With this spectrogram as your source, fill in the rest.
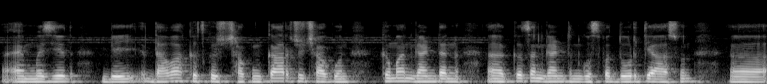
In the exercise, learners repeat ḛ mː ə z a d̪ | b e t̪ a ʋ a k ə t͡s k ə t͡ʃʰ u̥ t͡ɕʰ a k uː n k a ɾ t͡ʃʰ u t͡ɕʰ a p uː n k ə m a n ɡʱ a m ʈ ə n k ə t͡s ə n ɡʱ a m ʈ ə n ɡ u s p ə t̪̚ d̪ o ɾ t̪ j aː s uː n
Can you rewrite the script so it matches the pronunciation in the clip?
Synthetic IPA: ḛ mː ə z i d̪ | b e d̪ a ʋ a k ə t͡s k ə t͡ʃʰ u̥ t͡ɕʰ a k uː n k a ɾ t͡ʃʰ u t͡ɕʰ a k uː n k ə m a n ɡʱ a ɳ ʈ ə n k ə t͡s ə n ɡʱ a ɳ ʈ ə n ɡ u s p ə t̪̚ d̪ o ɾ t̪ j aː s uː n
